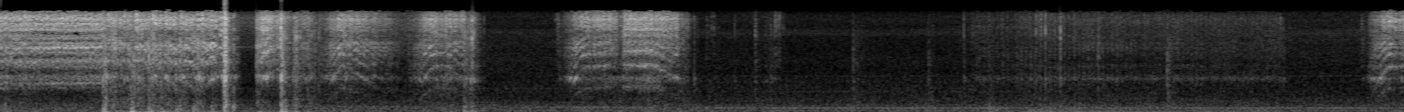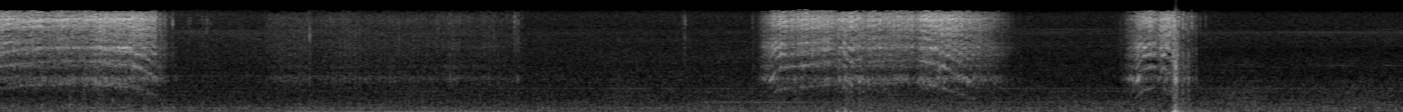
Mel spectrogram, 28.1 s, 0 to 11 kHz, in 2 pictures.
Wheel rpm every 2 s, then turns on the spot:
200, 120, 40, 100, 0, 20, 20, 170, 10, 20, 10, 170, 20, 10.
6-8 10-12 16-20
